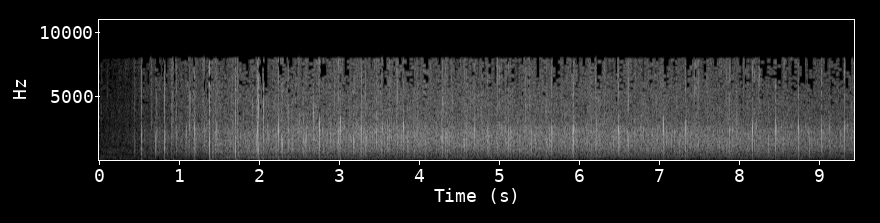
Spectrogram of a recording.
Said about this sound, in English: I'm going to ask that we hold our applause until all the honors graduates are standing, and we'll recognize them all as one group.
